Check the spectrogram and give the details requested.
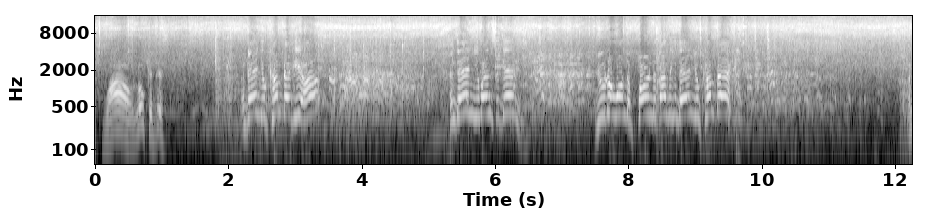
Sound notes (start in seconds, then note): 3.3 laughter; 3.3 crowd; 6.3 laughter; 6.9 crowd; 9.4 laughter; 9.6 crowd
